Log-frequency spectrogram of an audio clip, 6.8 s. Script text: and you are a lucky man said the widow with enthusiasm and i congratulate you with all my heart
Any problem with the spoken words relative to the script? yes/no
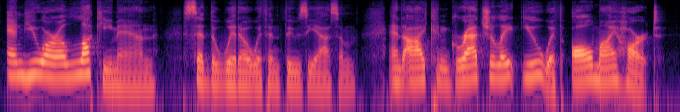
no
